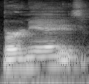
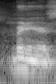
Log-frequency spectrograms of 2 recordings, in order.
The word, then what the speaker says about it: Beniers: I do like Bernier's, right? Bernier's, am I saying it correctly? I want to screw his name up. Beniers.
